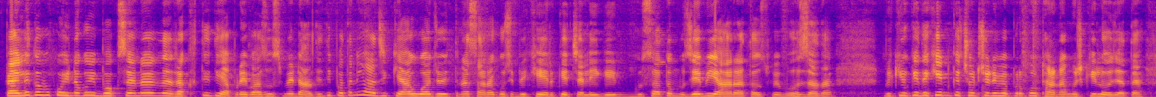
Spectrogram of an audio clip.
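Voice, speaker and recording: A woman's voice: fairly high pitch, fast talker, darkish tone. A woman in her thirties with a Punjabi-influenced accent, chatting through her home routine in a rambling, homely vlog voice-over. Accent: Punjabi-influenced Hindi. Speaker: homemaker vlogger. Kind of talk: casual voice-over vlog narration.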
